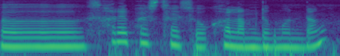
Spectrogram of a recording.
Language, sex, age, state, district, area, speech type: Bodo, female, 18-30, Assam, Kokrajhar, rural, spontaneous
